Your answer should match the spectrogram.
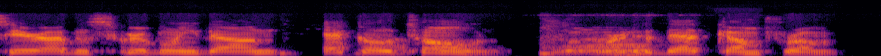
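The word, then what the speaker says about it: ecotone: got some phrases here I've been scribbling down Echo tone where did that come from am I getting that right e c o t o n e yeah I would pronounce it eone but okay yeah it's an enir it's an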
